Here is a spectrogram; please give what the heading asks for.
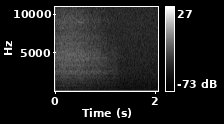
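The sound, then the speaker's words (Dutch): A deep breath in: a soft, airy hiss that holds for about a second, then fades away into near silence. “we gaan één keer diep inademen”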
